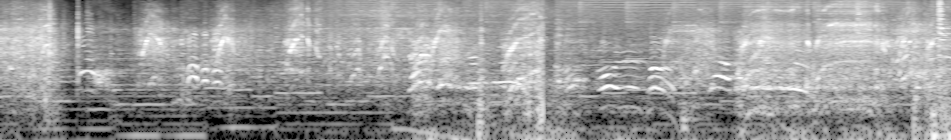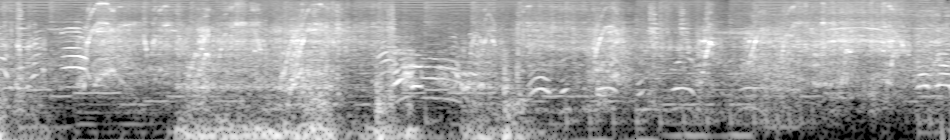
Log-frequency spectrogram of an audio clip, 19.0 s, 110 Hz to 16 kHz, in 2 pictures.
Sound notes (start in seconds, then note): 1.8 laughs; 2.8 upbeat music; 7.3 car whirs; 10.4 yells; 15.5 cars whirring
